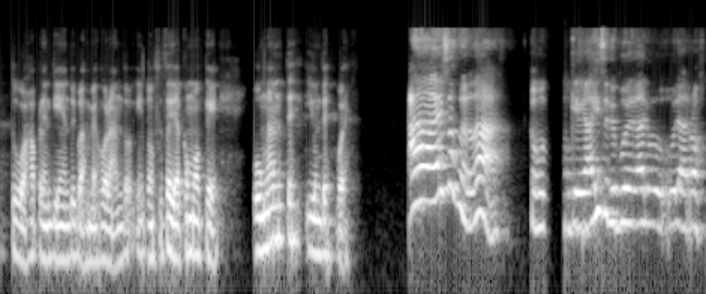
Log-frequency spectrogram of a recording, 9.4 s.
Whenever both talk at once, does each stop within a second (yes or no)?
yes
